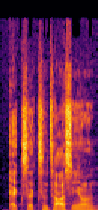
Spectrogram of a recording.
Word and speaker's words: XXXTentacion: And around that time, one of my roommates, he introduced me to XXXTentacion. Mm-hmm. That's how you pronounce this?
